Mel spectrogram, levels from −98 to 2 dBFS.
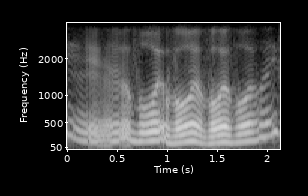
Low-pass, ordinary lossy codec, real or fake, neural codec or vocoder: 3.6 kHz; Opus, 64 kbps; real; none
